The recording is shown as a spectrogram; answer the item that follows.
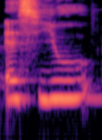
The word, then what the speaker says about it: SEO: par le commencement donc Siou donc c'est le sigle anglophone ça s'écrit SEO et ça veut dire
